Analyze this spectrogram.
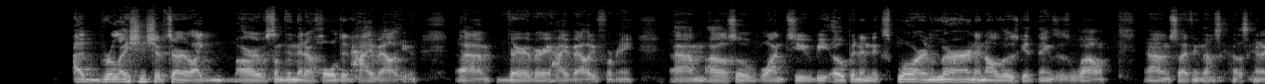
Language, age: English, 20-39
